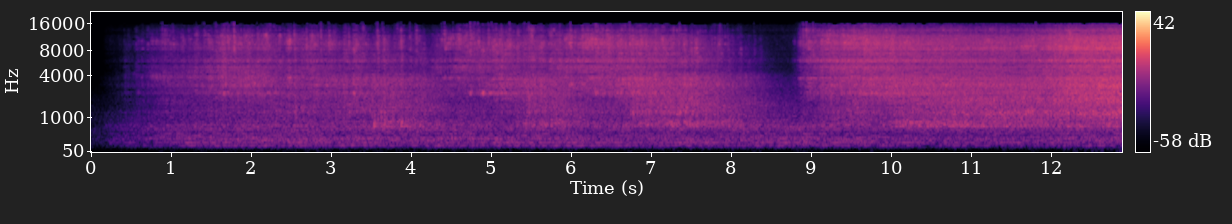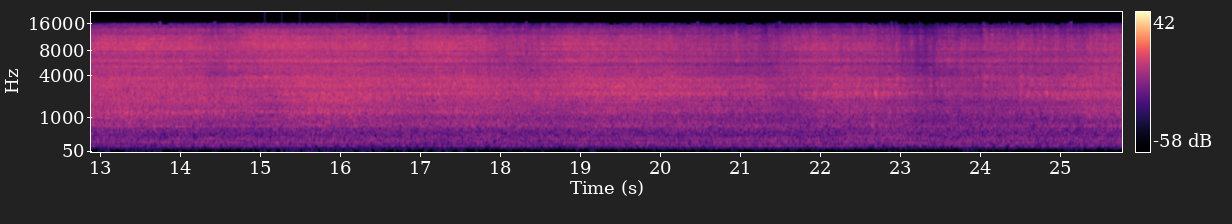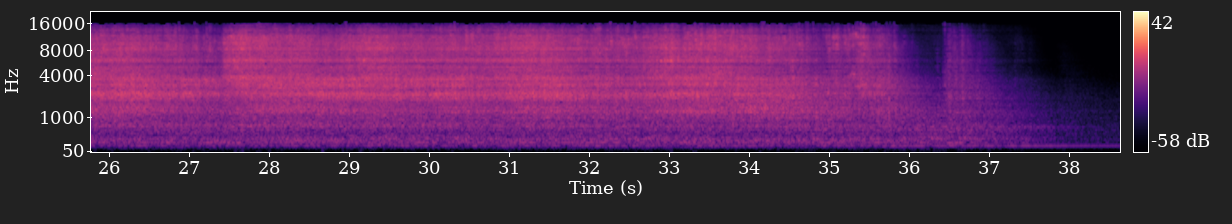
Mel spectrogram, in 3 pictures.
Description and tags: Sound created for the Earth+Wind+Fire+Water contest.
Using a rainstick with a length that is about the time for a drop to fall from the cloud to the ground.
This sound was recorded in Italy using a portable minidisc.
Then it was processed with a natural reverb in a 11 high X 7 diameter tank of reinforced concrete in Oberhausen, Germany thanks to an on-line and free "non virtual reverb".
It was then mastered in pro-tools.
Water = an Italian rainstick in a German tank.
competition, contest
